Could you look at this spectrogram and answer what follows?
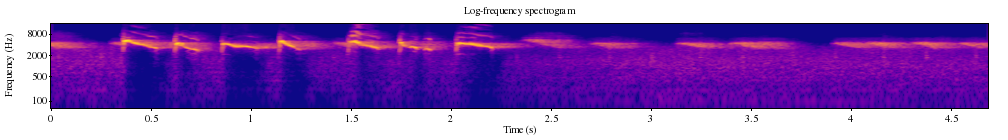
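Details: Oriental white-eye in minor moult, recorded 3 June 2022, singing openly: a run of bright, high, downslurred chirps in quick succession, then softer, steady twittering notes with a faint background hum.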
